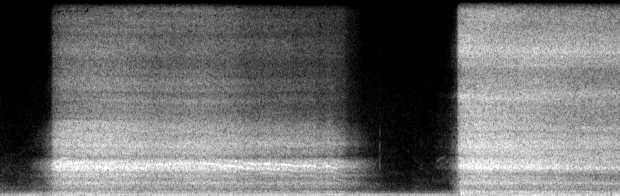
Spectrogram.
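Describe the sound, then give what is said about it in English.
A slow, deep breath, heard as two long, steady, airy rushes of air with a brief quieter gap between them, alone with no talk. “go ahead and close your eyes and take a slow deep breath”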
